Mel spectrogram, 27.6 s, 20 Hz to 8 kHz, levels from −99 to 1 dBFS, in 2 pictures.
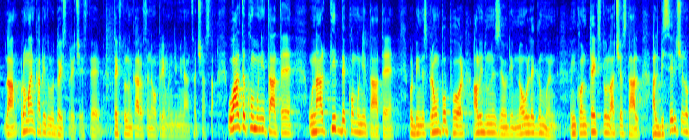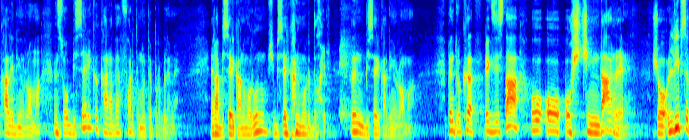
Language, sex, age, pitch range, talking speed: Romanian, male, 30-49, 110-155 Hz, 155 wpm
